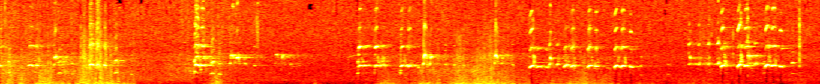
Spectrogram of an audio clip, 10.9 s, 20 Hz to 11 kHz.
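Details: Bald eagle at Fraser Point, 04-10-2019, as eaglets fell out of the nest and returned: scattered high whistled chitters, sparse at first under loud rumbling wind, then a denser run of shrill notes near the end.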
